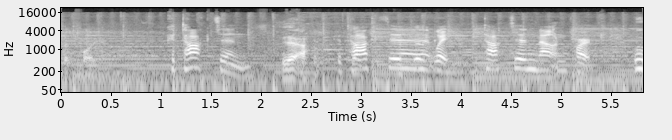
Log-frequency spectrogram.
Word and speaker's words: Catoctin: So we asked the park ranger how to say it, and Amber is going to pronounce it for you. Catoctin.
